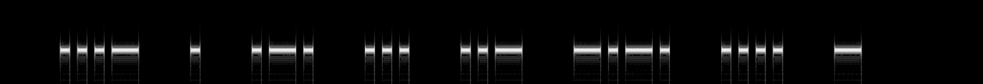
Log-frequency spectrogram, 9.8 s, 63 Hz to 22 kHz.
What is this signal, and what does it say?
Morse code, heard as a keyed tone, about 14 wpm, spaced as for 10 wpm, 680 Hz. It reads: VERSUCHT
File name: Morsekurs / Witze / Witz 11. Mai 2021, 50 F70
